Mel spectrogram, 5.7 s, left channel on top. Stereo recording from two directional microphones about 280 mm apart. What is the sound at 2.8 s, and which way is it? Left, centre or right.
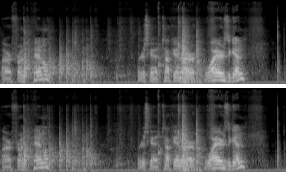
Speech, centre.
